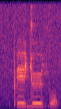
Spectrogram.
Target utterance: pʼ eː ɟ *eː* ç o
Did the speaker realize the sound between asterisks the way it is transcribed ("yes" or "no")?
no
